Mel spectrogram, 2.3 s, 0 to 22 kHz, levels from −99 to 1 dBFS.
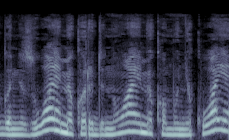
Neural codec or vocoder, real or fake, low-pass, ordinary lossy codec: vocoder, 44.1 kHz, 128 mel bands every 512 samples, BigVGAN v2; fake; 14.4 kHz; AAC, 48 kbps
